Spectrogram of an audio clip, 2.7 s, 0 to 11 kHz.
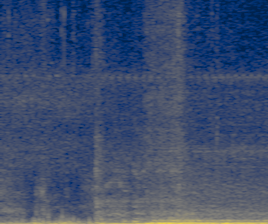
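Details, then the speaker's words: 1994 Camaro Z28 with LT1 V8, cold start after sitting a while: brief crank, fires immediately with no pedal, settling into a steady, deep idle; healthy cold start. "geez no pedal no nothing just fired right up very easy"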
